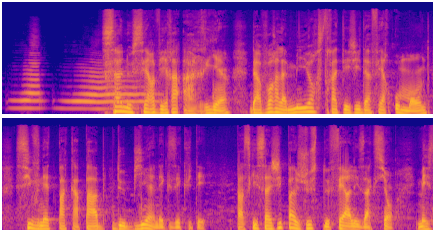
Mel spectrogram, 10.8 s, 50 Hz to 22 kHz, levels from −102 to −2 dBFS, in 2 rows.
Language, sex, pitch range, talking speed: English, male, 100-135 Hz, 175 wpm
